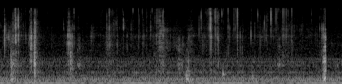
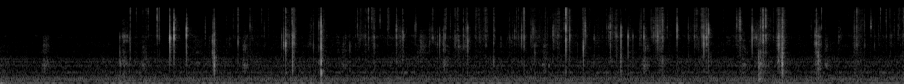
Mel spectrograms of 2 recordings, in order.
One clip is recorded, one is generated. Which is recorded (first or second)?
first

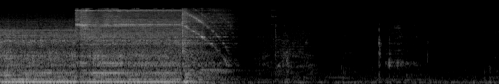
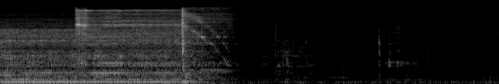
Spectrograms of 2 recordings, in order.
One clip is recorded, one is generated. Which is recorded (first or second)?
first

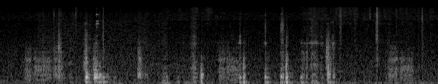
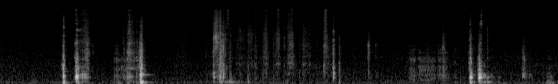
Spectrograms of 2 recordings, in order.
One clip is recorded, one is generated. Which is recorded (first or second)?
first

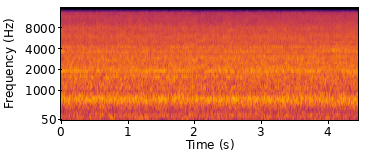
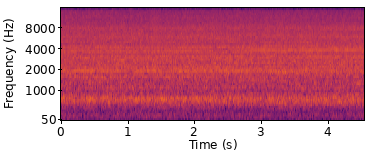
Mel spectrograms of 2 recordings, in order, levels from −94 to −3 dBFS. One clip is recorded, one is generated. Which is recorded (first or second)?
second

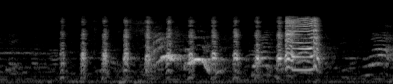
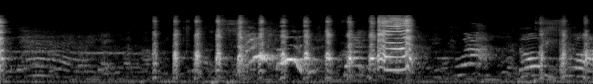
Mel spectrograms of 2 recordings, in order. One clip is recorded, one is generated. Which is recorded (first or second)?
first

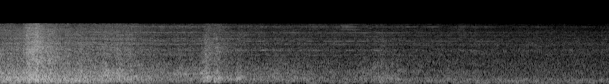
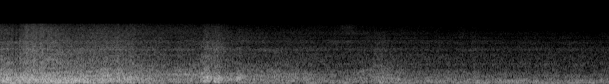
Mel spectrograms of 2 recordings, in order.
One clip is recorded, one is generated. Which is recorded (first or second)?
first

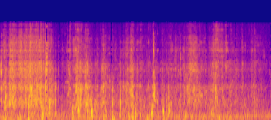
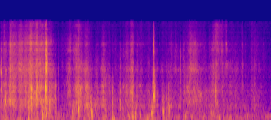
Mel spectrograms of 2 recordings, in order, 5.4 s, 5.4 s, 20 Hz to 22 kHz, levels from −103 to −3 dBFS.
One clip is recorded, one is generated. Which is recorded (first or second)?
first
